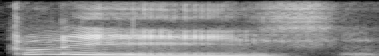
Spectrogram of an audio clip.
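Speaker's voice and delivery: put-on pleading character voice; Hoggle. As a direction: beg forgiveness, rising high on the last plea. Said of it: "Hoggle's like".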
